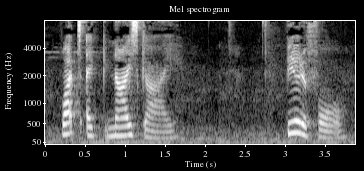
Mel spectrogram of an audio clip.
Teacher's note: the tone rises at the beginning and gradually falls at the end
